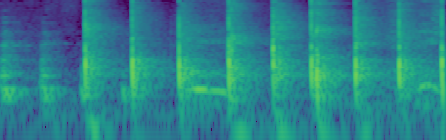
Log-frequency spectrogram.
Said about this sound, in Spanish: Que eh, por cierto, un aplauso porque muy buena explicación.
